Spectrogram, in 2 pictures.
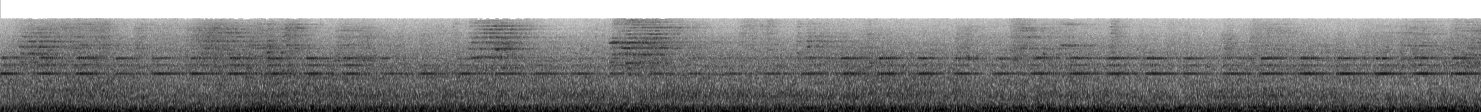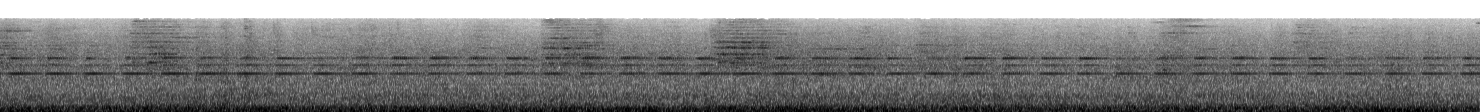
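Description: Intermodal freight train rolling past: a steady, heavy rumble of cars on the rails with irregular clicks and rattles from the wheels. A thin, steady high tone runs over it.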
